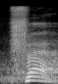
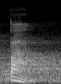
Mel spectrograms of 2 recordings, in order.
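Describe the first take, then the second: First: It starts with a breathy f sound. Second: It starts with a p sound. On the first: The speaker calls it right. "fa harus berhembus" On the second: The speaker calls it wrong. "fa ini bukan fa dibaca, pa"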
